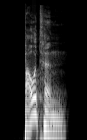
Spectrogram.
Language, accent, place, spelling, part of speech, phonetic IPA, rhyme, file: German, Germany, Berlin, bauten, verb, [ˈbaʊ̯tn̩], -aʊ̯tn̩, De-bauten.ogg
- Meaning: inflection of bauen: 1. first/third-person plural preterite 2. first/third-person plural subjunctive II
